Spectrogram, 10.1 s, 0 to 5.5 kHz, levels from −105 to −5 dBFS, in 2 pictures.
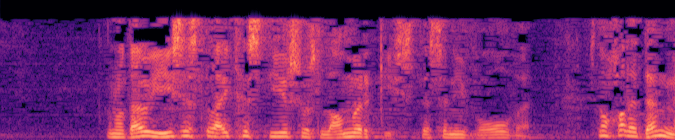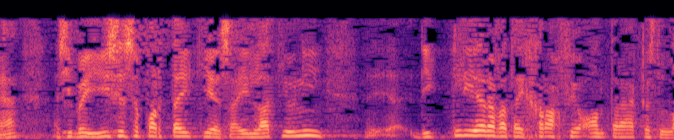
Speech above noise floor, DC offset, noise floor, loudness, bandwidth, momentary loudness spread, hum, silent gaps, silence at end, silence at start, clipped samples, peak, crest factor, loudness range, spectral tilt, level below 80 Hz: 35 dB; under 0.1%; -63 dBFS; -28 LUFS; 5 kHz; 11 LU; none; none; 0 s; 0.8 s; under 0.1%; -10 dBFS; 18 dB; 4 LU; -7 dB/octave; -70 dBFS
